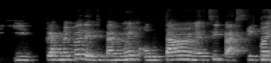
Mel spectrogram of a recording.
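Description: In a Quebec accent, a woman speaks at a moderate pace with a fairly high pitch. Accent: Québécois French. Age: 20s. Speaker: motivation coach in network marketing. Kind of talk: casual interview. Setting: call.

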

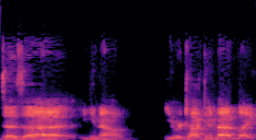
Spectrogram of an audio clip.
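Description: There is audible room echo around a man's voice. He speaks at a fairly slow pace. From Las Vegas, Henderson. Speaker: podcast host. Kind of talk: casual chat.

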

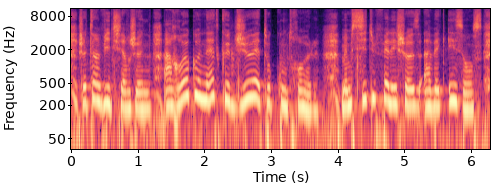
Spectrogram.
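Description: Over noticeable background noise, a woman talks at a fairly slow pace with lively intonation and very even loudness. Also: medium pitch for a woman. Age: 20s. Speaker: student and slam poet. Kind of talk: slam poetry performance.

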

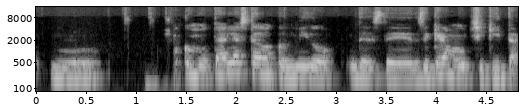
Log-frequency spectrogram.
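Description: Somewhat breathy at a moderate pace, a woman speaks at medium pitch with ordinary pitch variation. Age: 20s. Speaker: literature student. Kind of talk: interview. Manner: halting.

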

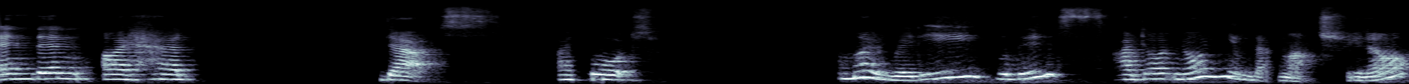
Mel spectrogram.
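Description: A woman speaks very slowly in a fairly high, somewhat breathy voice with very wide pitch swings. Her speech is broken by long, frequent pauses. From Malaysia, Indian heritage. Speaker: church member. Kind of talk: interview testimony.

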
